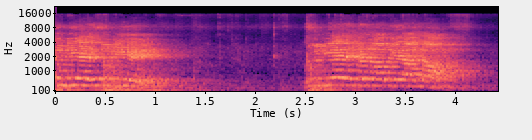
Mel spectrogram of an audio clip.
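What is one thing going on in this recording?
A hand drum is beaten.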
